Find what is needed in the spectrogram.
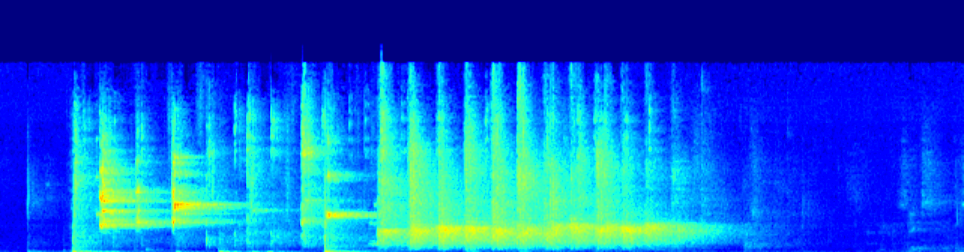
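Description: A table tennis rally: a string of sharp ball hits and knocks for about four seconds. Then applause in a large hall that fades away by about ten seconds, as the point is won.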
